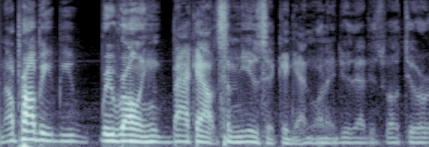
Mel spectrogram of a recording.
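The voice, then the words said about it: Strained, worn-out voice from yelling. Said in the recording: “you can see me yelling here, and I'm running out. My voice is running out. I use all my voice up front.”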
